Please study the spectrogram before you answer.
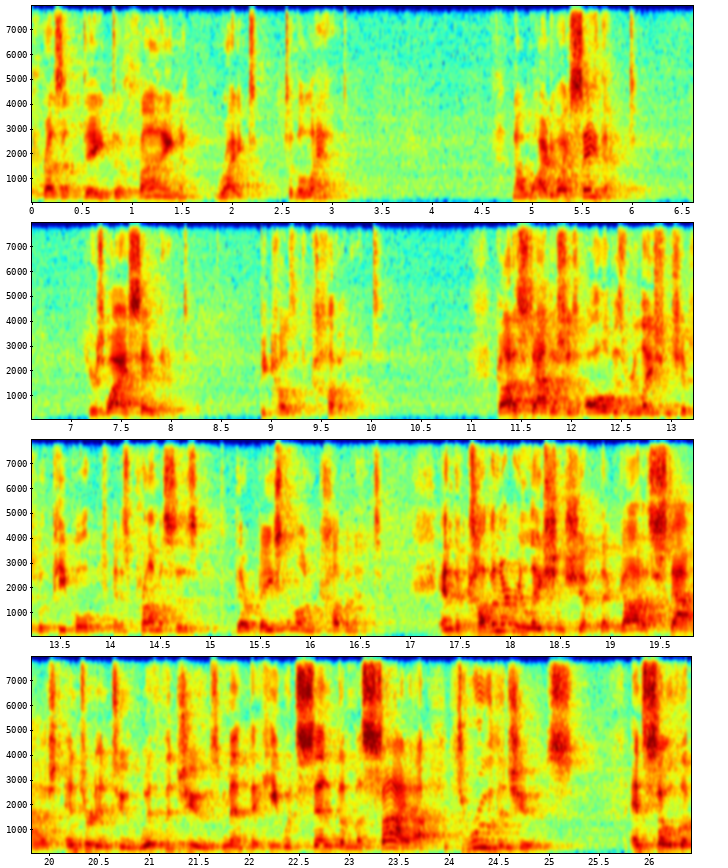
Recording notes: delivered at Oasis Church on October 15, 2023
